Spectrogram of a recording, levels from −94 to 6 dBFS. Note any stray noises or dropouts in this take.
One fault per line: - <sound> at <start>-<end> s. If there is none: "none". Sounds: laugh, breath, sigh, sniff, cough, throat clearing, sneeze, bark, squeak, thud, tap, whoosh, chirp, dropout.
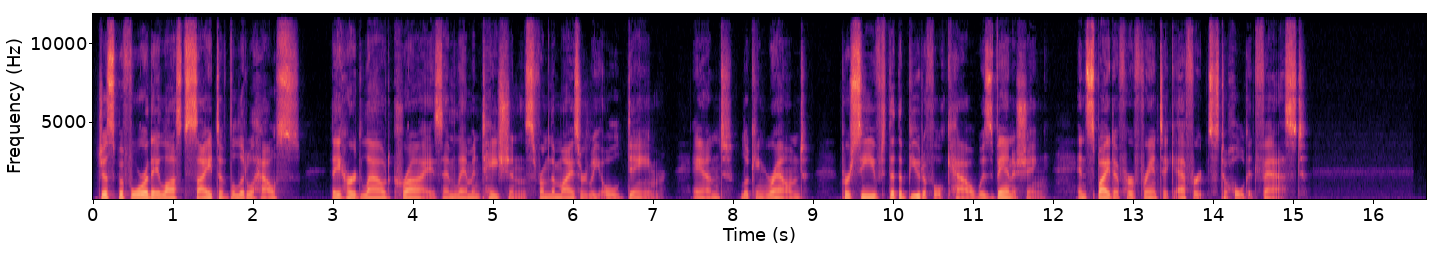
none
